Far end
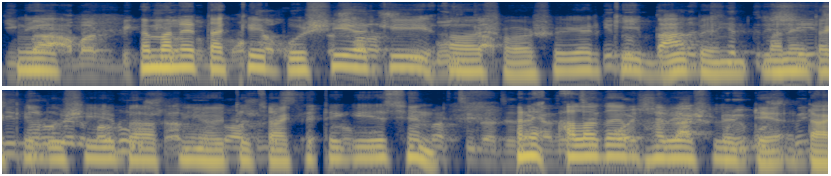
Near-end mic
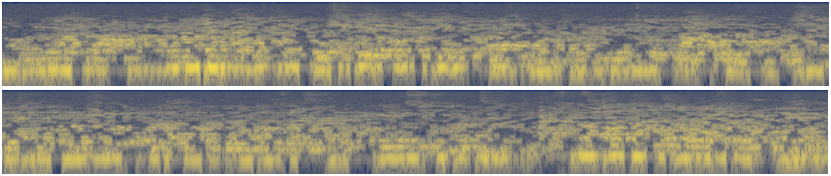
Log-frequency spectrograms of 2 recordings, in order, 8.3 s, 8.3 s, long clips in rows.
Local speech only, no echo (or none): none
